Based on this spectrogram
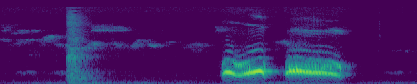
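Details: Spotted dove used as a decoy to attract wild birds to a trapping place, giving one deep two-note coo, a brief hoot then a drawn-out wavering note, after a faint knock.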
